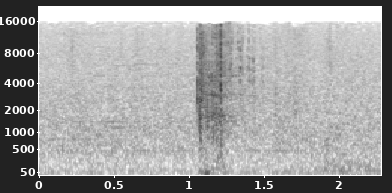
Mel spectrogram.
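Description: An arrow is loosed from a bow with a sharp snap.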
